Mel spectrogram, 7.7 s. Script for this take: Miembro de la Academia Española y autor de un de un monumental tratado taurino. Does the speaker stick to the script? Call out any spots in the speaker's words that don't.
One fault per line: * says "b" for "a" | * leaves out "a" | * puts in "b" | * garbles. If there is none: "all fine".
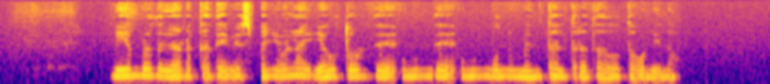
all fine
